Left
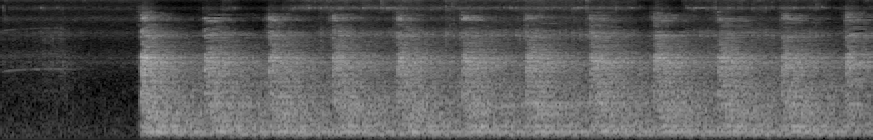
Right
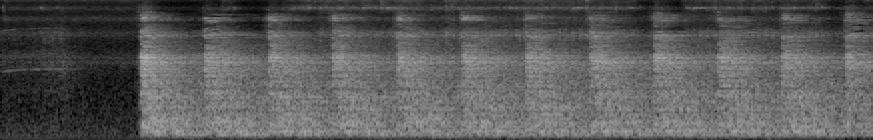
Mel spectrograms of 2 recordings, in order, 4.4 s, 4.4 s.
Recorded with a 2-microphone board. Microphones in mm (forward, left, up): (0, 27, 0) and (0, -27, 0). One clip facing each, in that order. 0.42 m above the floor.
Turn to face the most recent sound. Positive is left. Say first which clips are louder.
# even
turn(degrees=20)  # may be behind; listen again after turning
